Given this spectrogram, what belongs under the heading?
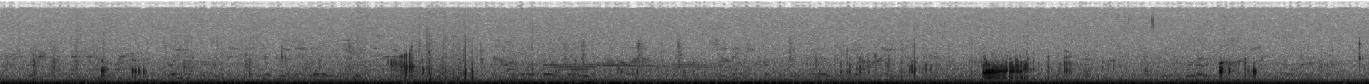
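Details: Stomach rumbling (borborygmi) while eating, attributed to low air pressure; faint gurgles and rumbles under steady low room hum, with some soft chewing noises.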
